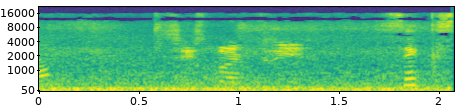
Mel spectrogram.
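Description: Wind buffeting a phone microphone: a steady low rumble with short, faint bits of a woman's voice.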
